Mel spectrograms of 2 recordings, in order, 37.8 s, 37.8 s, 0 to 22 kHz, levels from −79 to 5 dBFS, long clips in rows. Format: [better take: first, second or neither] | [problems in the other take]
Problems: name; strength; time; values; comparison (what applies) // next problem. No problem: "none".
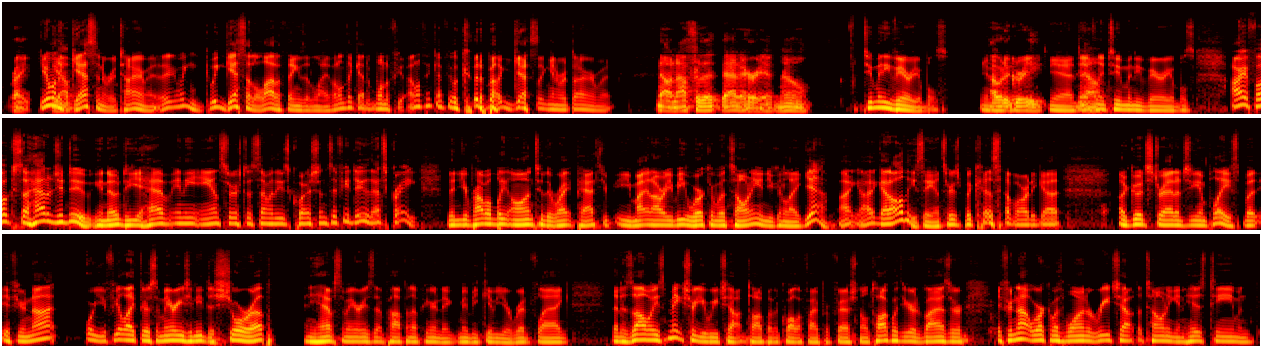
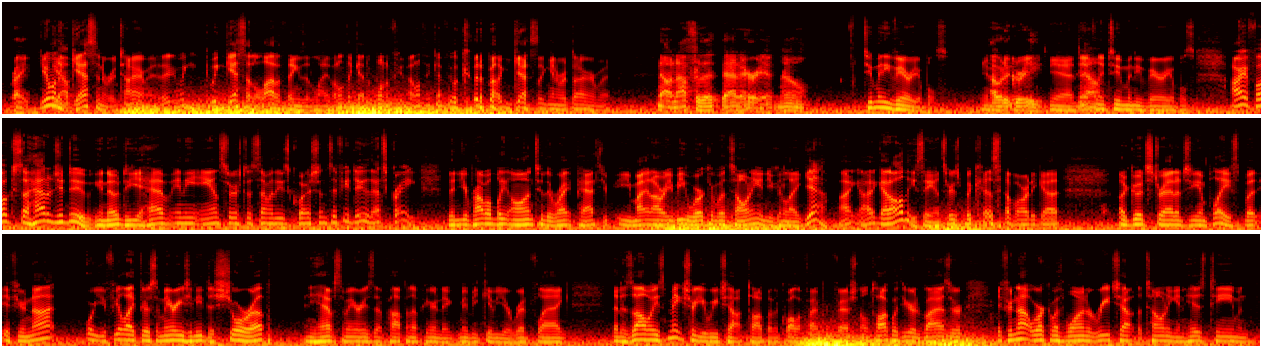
first | wind noise on the microphone; occasional gusts; 15 dB below the speech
